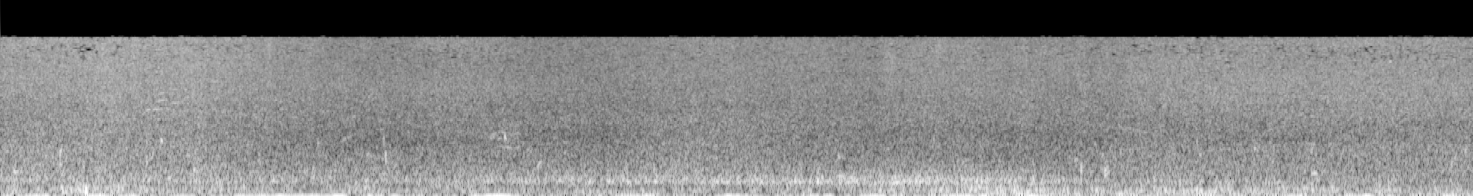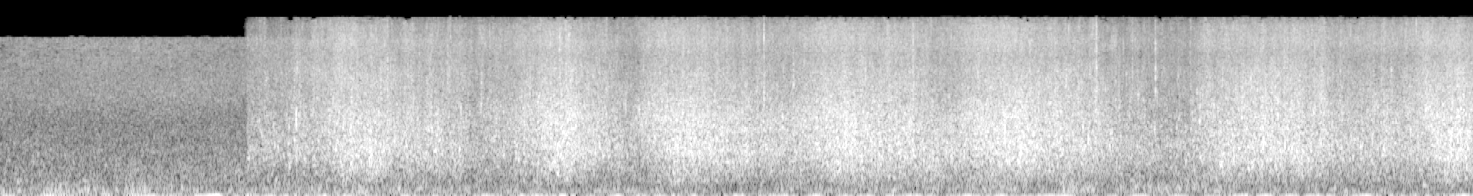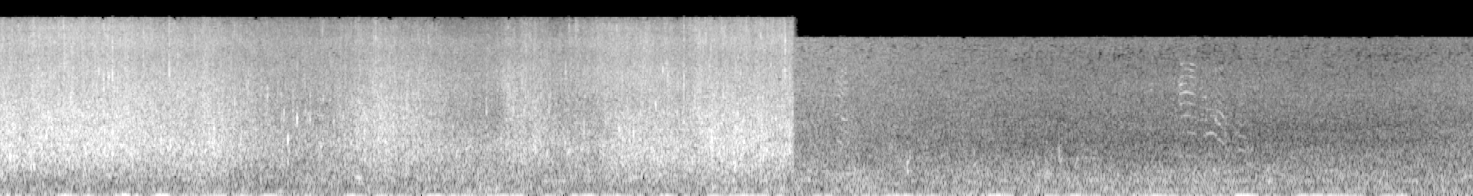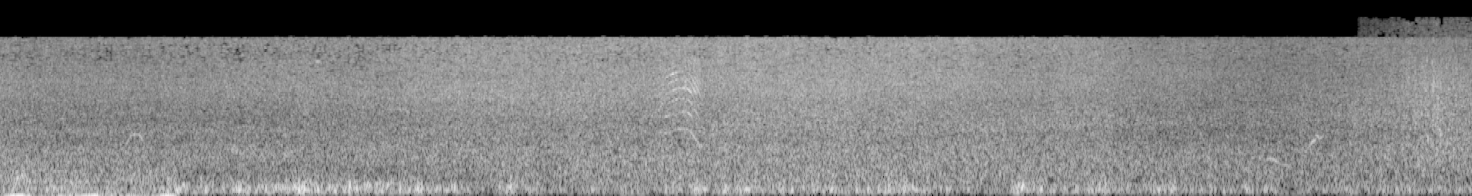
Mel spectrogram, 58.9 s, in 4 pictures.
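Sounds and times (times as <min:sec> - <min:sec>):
wind buffeting microphone: 0:00.0 - 0:49.7
water rushing in boat wake: 0:07.4 - 0:46.4, 0:57.6 - 0:58.9.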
